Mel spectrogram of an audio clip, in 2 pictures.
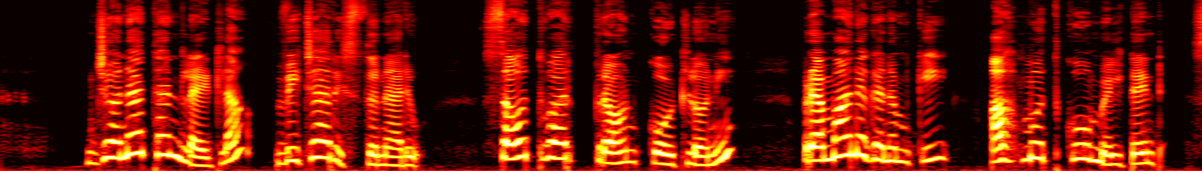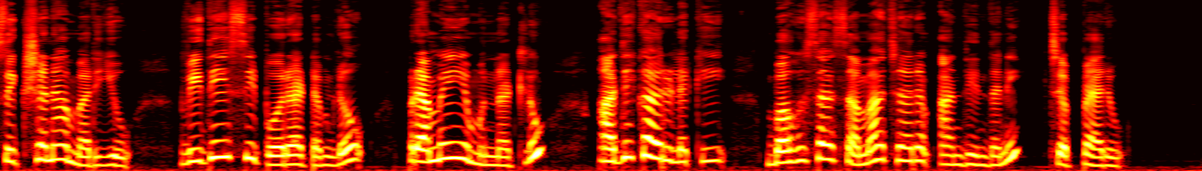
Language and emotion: Telugu, neutral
